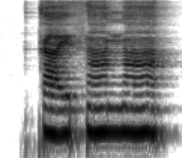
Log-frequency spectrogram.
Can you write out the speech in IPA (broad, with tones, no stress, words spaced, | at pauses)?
ka˨ɪ̯ θã˦ŋã˦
